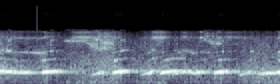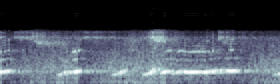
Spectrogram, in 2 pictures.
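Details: Captive white-handed gibbon family, parents and baby, vocalizing at a teaching zoo in Santa Fe: repeated rising, hooting whoops that swoop upward and sometimes hold a steady note, overlapping in a lively chorus.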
